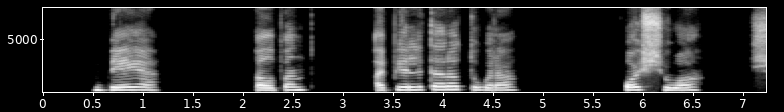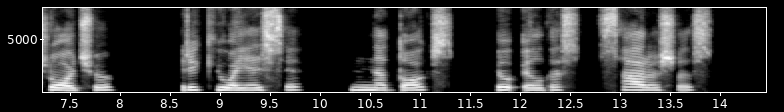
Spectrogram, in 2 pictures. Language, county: Lithuanian, Alytus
